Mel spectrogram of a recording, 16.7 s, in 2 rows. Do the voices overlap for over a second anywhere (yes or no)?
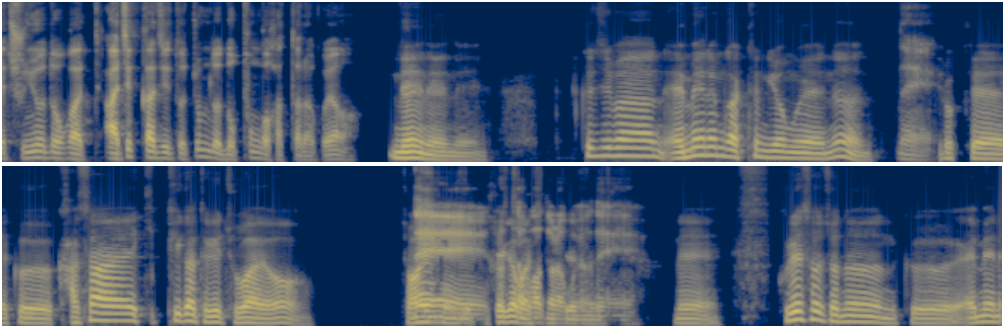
yes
